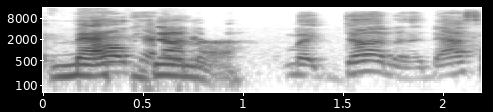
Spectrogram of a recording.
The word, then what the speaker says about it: McDonough: McDonough. McDonough. That's how you pronounce McDonough, it.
